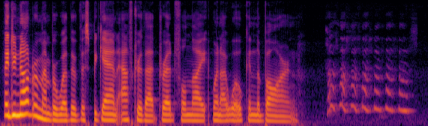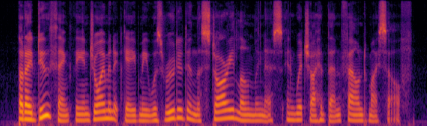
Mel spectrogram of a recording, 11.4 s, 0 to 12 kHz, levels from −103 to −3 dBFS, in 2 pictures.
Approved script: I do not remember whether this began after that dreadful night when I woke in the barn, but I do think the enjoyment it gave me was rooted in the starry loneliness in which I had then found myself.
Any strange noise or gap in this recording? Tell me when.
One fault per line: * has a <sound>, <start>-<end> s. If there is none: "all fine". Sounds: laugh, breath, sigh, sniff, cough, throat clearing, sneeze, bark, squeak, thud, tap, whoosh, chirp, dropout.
* has a laugh, 4.3-5.6 s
